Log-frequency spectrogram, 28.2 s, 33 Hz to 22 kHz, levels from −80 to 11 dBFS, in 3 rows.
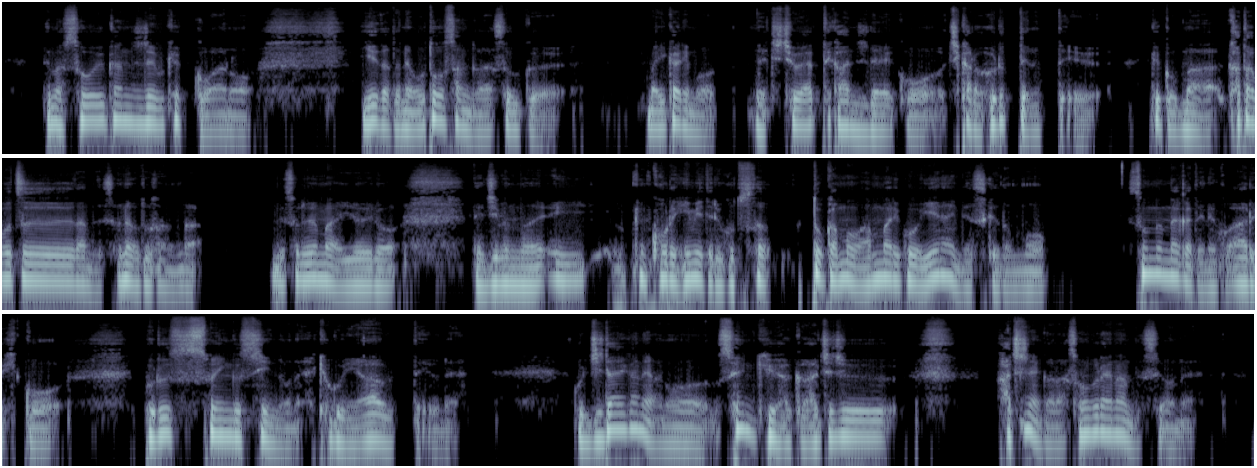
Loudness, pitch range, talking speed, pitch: -24 LUFS, 95-125 Hz, 350 characters per minute, 115 Hz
